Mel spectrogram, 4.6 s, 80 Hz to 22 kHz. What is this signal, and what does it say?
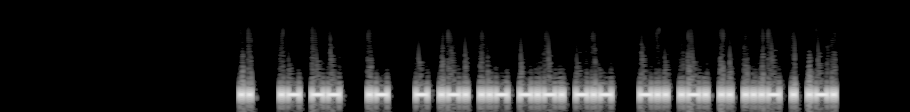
Morse code, heard as a keyed tone, about 60 wpm, 700 Hz. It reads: I AM A TRUCK DRIVER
